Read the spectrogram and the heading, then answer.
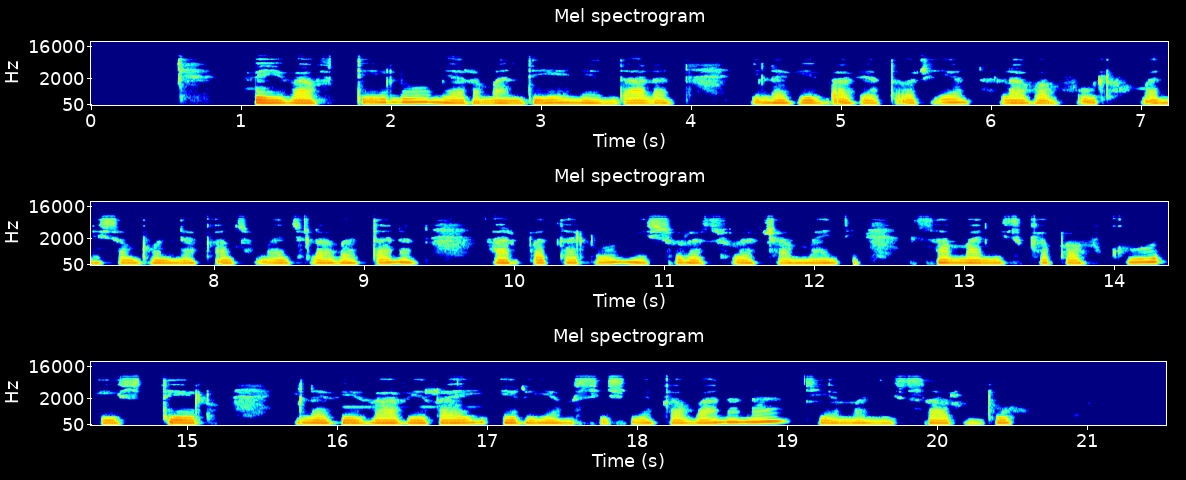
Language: Malagasy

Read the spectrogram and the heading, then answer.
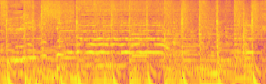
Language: Kazakh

